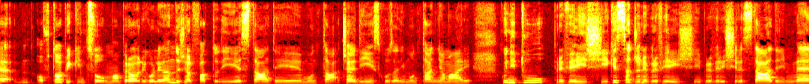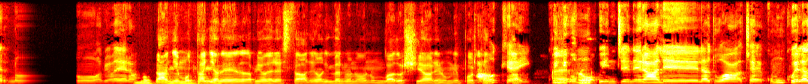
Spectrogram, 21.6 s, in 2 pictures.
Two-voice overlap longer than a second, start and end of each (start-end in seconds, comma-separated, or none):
17.1-18.9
